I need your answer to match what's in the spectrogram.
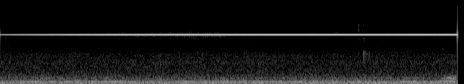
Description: This is a sound of tinnitus - 4000 Hz Tone.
